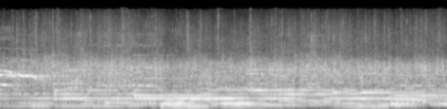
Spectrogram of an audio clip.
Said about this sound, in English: Clap your hands for him.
